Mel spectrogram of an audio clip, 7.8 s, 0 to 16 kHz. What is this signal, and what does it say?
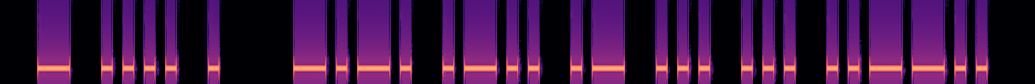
Morse code, heard as a keyed tone, about 15 wpm, 700 Hz. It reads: THE CLASS?
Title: Sentences from Top 1000 Words - Review Part 2 - 15wpm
